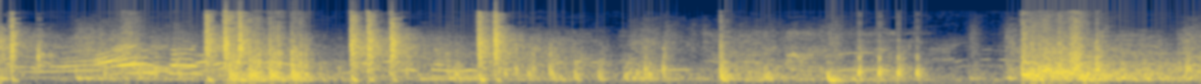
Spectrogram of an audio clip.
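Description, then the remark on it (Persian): Rapid bursts of machine gun and rifle fire from DShK machine guns, Kalashnikovs and RPGs crackle in loud, uneven volleys early in the morning beside the concrete pillars of a half-built bridge. Sharp cracks stack over one another, with voices shouting underneath and a heavy blast of gunfire near the end. “روز اول صبح زود در کنار پایه‌های بتونی آن پل نیم ساخته، بچه‌ها با دوشکا و کلاشینکوف و آرپیجی به مسافه دشمنی شتافتند که در پس خربارها آهن پناه گرفته است.”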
